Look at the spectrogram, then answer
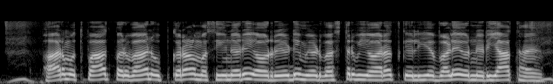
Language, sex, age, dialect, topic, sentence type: Hindi, male, 18-24, Awadhi Bundeli, banking, statement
